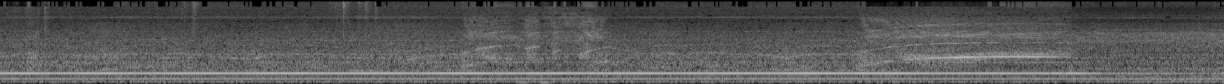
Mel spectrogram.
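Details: Eureka The Boss Capture bagless vacuum after repacking two brushroll bearings and replacing the broken belt, testing the power paw brush: steady high motor whine with even airflow hiss, no rattles or surging; runs normally.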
